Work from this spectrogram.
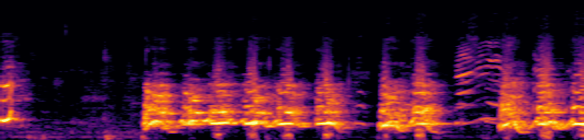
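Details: Loud dog barking and howling while crying for another dog: a rapid run of rough barks merging into a wavering howl, a brief pause, then more barking.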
